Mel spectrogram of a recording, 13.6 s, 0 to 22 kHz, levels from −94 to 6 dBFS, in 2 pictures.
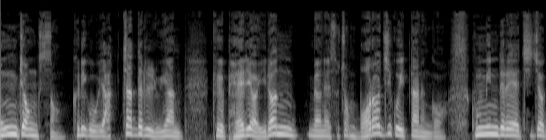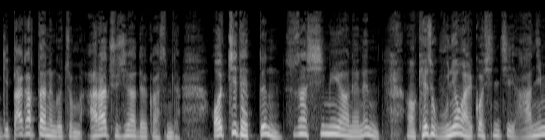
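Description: At 0.57 to 0.63 s and again at 4.59 to 4.62 s the speech is hit by lost LE Audio frames. The 60 ms gap fits six 10 ms frames, the 20 ms gap two. The decoder refills each gap from the last good spectrum with scrambled phase, so harmonics blur into a brief noisy smear. On a spectrogram the harmonic lines dissolve into diffuse texture. The waveform loses its periodic shape. The light grain likely comes from LC3 compression.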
